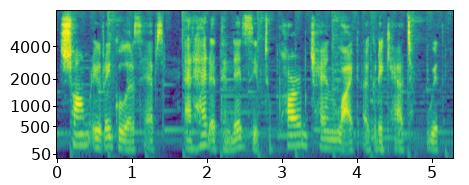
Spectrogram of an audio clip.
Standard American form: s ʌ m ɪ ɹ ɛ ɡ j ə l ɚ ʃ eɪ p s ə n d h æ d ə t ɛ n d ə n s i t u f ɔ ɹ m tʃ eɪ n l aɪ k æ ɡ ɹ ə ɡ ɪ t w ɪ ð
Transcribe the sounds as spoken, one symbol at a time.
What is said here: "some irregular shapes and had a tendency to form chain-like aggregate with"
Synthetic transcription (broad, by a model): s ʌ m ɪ ɹ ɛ ɡ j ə l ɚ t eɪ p s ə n h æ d ə t ɛ n d ə n s i t u p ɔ ɹ m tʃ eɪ n l aɪ k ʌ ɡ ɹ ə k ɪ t w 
